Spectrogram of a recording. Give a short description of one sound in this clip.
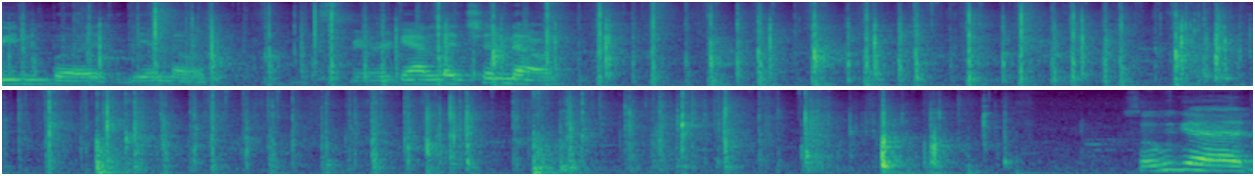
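Playing cards riffle and flick rapidly as they are shuffled.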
